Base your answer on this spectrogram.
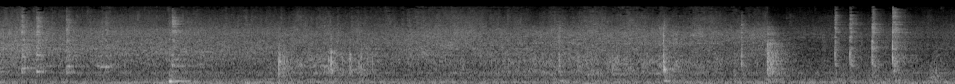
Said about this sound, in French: Le fond de cuisson que j'ai réalisé tout à l'heure, qui est fait avec les parures du veau, et on va déglacer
